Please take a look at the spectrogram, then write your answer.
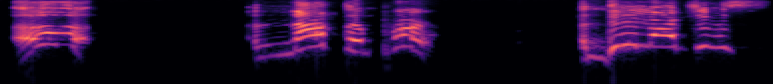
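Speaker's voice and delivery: very high, sputtering mock disbelief; incredulous protest. Granddaughter answering grandma's claim of being hurt, incredulous. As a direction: break off in high-pitched protest. Retold comeback to grandmother and daughter.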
